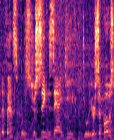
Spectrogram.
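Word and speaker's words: Zangief: and I learned today his name's pronounced Zang I've been calling him zangi for 30 years all right Jamie semi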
